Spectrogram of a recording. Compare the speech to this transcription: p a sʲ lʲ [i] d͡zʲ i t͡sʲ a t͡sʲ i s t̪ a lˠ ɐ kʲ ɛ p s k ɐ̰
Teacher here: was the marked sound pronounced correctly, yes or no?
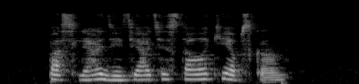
no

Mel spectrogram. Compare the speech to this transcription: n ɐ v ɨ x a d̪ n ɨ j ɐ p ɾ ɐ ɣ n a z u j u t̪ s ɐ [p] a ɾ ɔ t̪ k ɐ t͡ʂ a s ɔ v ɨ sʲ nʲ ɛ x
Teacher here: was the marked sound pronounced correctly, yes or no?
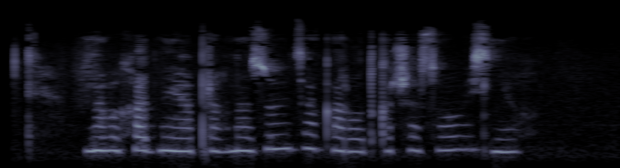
no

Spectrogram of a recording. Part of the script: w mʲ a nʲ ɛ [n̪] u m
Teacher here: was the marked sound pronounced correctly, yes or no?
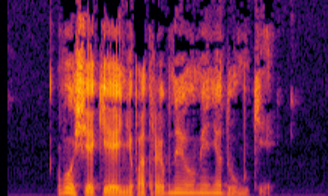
no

